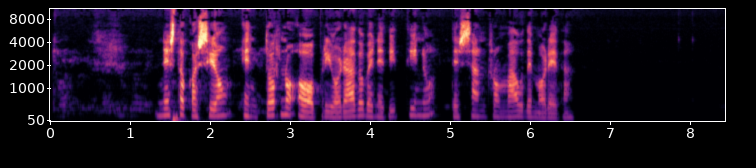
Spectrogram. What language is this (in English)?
Galician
